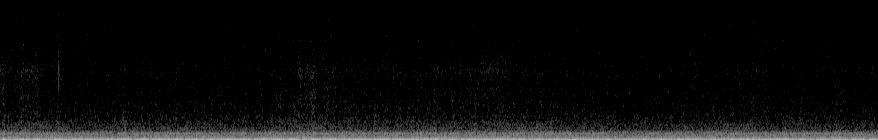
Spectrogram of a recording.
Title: Rough idle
